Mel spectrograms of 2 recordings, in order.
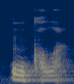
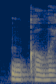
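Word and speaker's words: около: so you see in all these cases it's pronounced as Ocala Ocala Casa Alcala de Rugy cooler weather so I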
